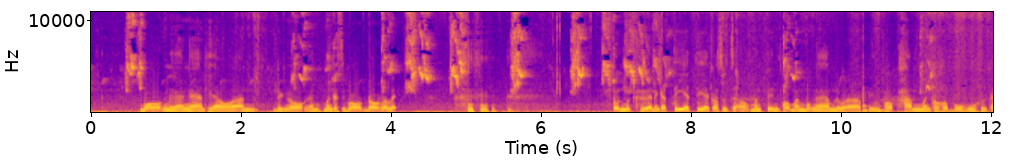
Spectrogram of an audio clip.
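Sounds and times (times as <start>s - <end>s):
high bird chirps: 0.0s - 8.0s, 9.2s - 11.4s.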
